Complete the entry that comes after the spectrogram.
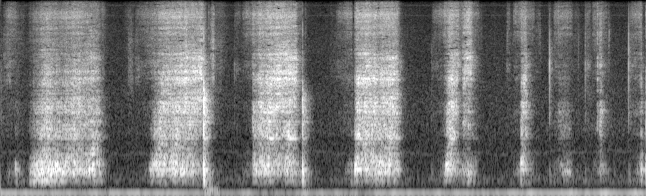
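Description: A wooden stylus scratches the black coating of a scratch-art paper page near its top edge. Broadband, dry rasping strokes come in uneven bursts: several long scratches first, then shorter, quicker scrapes with quiet gaps between them.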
